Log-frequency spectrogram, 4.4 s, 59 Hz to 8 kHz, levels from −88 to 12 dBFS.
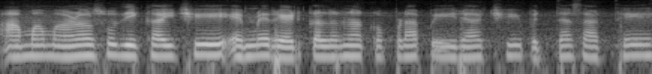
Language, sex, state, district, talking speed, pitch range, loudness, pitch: Gujarati, female, Maharashtra, Mumbai Suburban, 180 wpm, 185-200 Hz, -18 LUFS, 195 Hz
